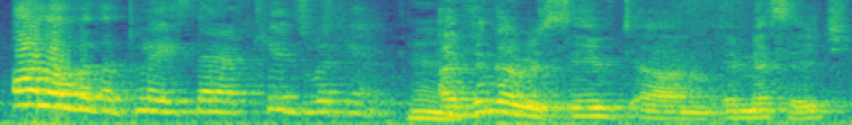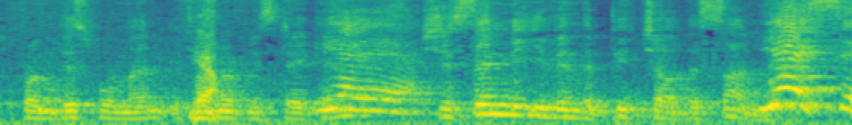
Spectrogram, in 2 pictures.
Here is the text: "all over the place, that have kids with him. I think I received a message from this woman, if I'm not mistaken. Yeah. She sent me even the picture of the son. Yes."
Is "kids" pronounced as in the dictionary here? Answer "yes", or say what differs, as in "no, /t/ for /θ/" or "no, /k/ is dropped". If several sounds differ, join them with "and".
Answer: yes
